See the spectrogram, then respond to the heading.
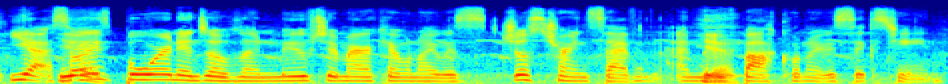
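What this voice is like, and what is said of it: Mixed American and Irish accent. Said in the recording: “my accent because it's a mix of American and Irish”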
